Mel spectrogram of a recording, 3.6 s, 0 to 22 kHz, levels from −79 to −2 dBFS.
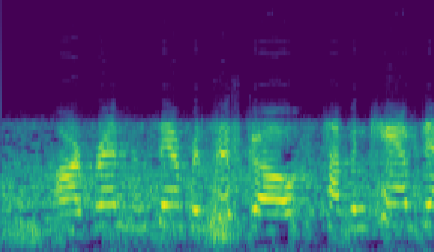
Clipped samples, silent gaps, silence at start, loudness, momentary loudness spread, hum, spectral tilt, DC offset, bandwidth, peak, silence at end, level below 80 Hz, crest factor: under 0.1%; none; 0 s; -13 LUFS; 7 LU; none; -5.5 dB/octave; under 0.1%; 4.8 kHz; -2 dBFS; 0 s; -58 dBFS; 14 dB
